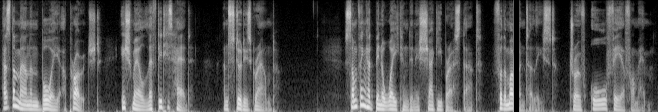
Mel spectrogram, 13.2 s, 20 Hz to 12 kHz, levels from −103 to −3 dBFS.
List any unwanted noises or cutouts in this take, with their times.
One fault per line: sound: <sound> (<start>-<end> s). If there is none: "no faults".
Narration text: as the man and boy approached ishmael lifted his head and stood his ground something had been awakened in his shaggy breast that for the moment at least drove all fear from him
sound: dropout (10.3-10.4 s)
